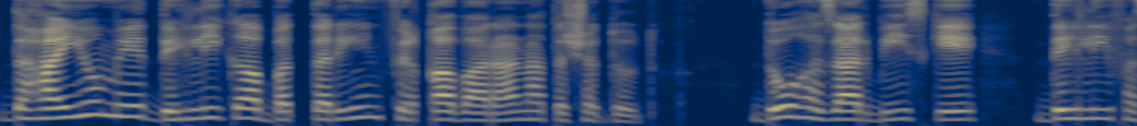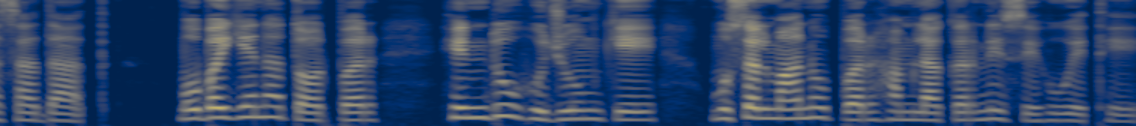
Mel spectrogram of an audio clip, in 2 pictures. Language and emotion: Urdu, neutral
